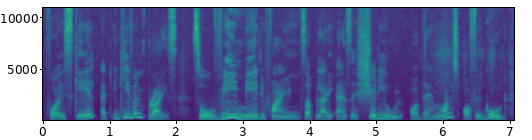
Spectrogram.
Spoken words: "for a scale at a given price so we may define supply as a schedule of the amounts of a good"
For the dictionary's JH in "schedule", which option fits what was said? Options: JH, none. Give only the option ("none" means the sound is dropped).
none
